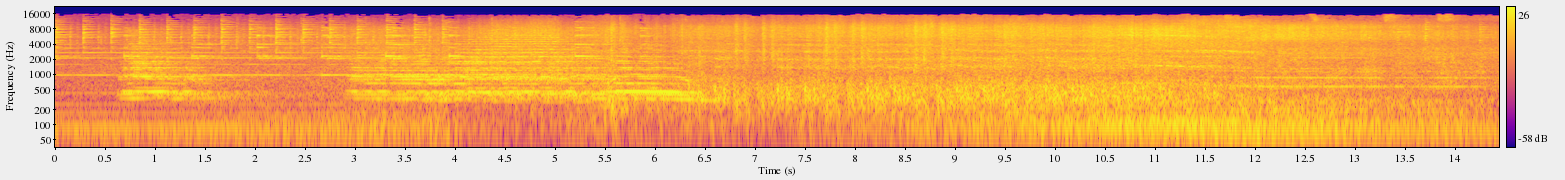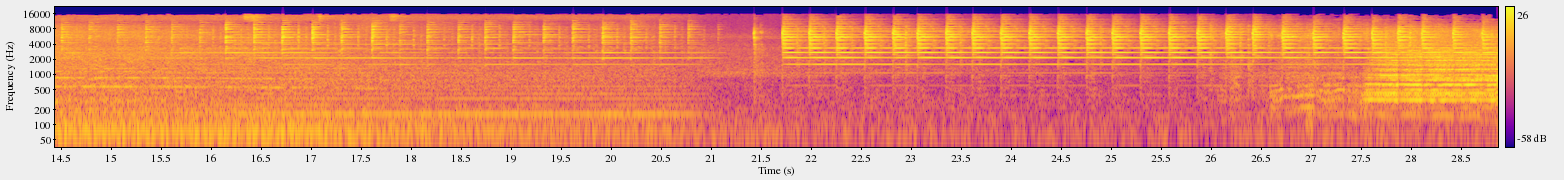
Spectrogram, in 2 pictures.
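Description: Locomotive horn sounding two blasts, the second longer, then a train passing close with engine and wheel noise. After a sudden cut, a bell rings about twice a second, and the horn sounds again near the end.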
